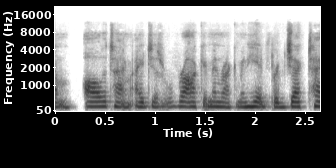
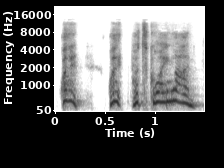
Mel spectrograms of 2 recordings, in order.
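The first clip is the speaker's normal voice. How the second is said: alarmed nurse; 10 semitones higher than usual. Retold or imitated. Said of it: "she's like".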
